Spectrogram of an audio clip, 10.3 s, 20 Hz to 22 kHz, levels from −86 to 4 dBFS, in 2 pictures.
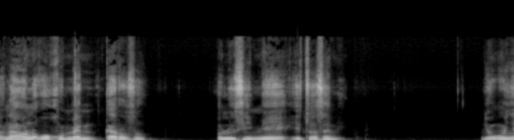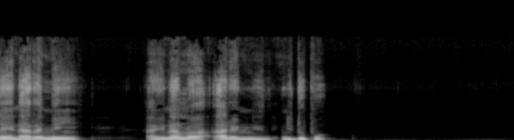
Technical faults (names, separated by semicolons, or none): none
